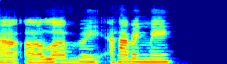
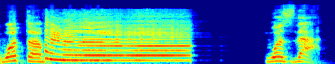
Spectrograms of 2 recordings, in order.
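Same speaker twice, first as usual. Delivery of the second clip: startled what the; 7 semitones higher, 4 dB louder, much slower than usual. Real, not acted. Reacting to something weird.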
